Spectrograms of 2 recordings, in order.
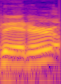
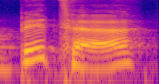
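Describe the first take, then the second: First: It is said in a plain American accent. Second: It is said in a British accent.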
